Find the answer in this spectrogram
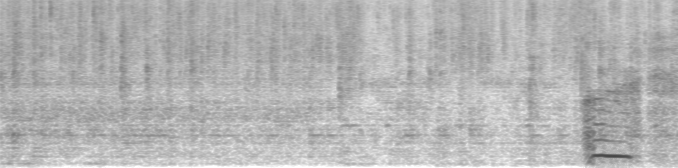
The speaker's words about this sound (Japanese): それじゃ、頭を後ろに倒してね。まずはシャワーで髪の毛のホコリとか流しちゃうよ。うわ、冷たい。ちゃんとお湯の蛇口回さなきゃ。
